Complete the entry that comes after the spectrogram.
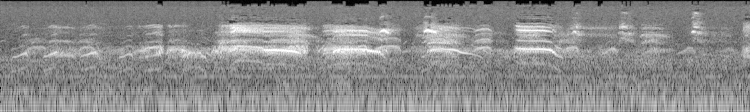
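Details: Black-winged stilts calling loudly in irregular bursts of about one per second. Drawn-out nasal yelps drop in pitch, with sharper clicks mixed in, over low-pitched background noise.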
